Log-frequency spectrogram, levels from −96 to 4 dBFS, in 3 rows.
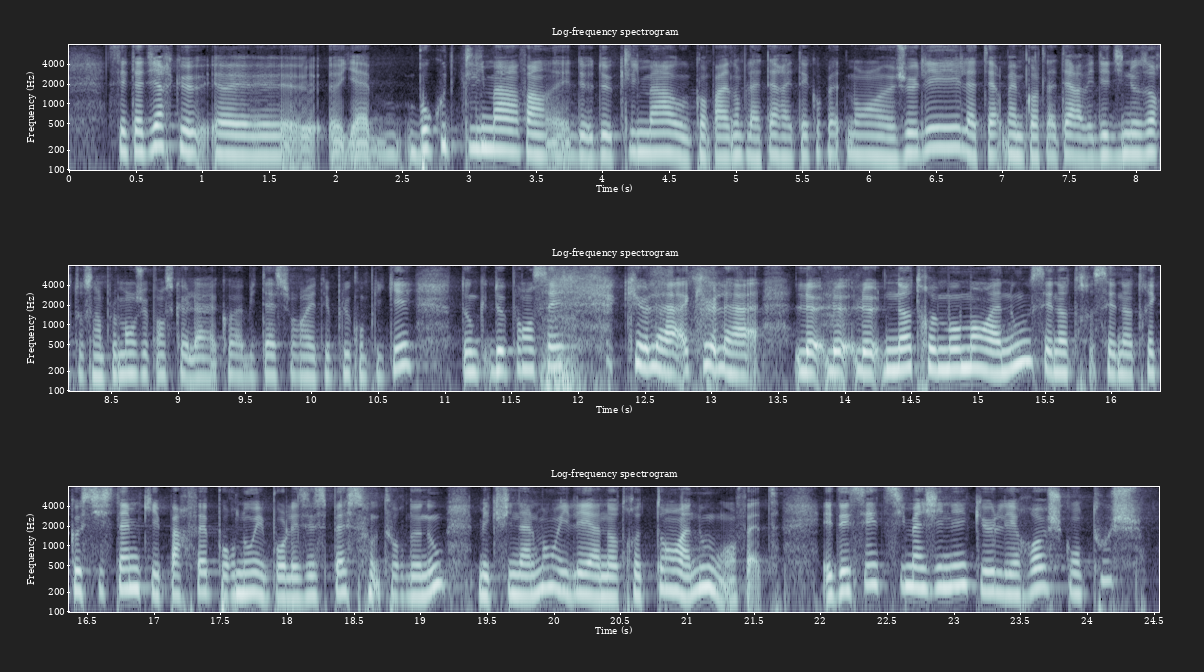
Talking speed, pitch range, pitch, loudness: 230 wpm, 170-210 Hz, 185 Hz, -15 LUFS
